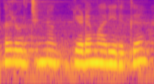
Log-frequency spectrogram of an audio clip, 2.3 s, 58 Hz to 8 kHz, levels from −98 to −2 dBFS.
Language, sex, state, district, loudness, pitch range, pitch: Tamil, female, Tamil Nadu, Kanyakumari, -13 LUFS, 200-215 Hz, 205 Hz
